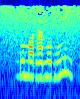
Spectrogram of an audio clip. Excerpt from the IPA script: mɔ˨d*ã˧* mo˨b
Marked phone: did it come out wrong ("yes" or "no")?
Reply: yes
